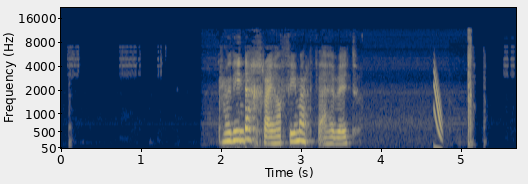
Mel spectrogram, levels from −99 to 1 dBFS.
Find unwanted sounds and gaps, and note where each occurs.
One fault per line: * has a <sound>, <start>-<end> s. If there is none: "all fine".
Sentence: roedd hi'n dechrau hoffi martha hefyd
* has a chirp, 4.7-4.8 s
